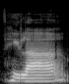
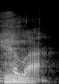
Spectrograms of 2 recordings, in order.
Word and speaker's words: Hila: Well, it's interesting because my name, Hila, like is Hebrew. It means the light around the moon. My ancestry is in Palestine, and I grew up in New York City, so people would always mispronounce my name and they would say Hila, right?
